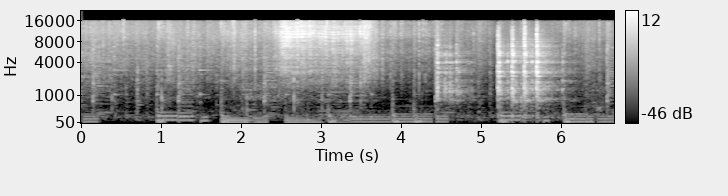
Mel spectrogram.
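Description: Chunks of red snapper sizzling as they fry in a pan, with a utensil stirring and scraping among them, busiest about two-thirds of the way through.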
